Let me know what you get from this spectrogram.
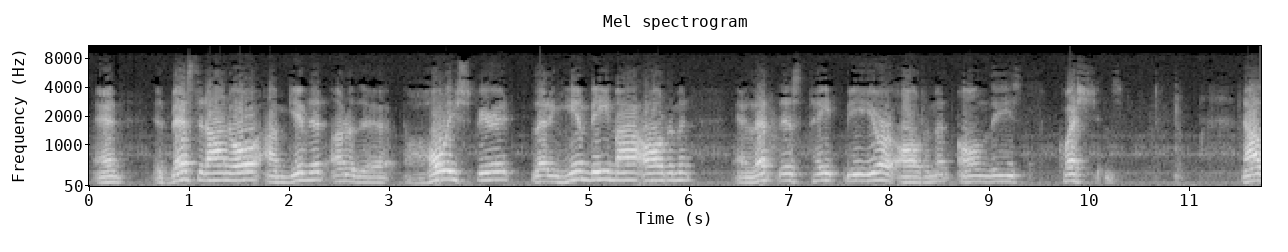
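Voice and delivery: ordinary delivery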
